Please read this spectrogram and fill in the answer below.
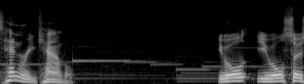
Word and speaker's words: Cavill: let go of it it's Henry caval right nobody's walking around saying Henry Caville oh god let's have a look Henry it's Henry caval you all you also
